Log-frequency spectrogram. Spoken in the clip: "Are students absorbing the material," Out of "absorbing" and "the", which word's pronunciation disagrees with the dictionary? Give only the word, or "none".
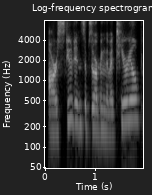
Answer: none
